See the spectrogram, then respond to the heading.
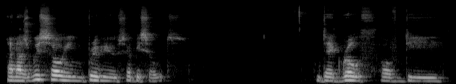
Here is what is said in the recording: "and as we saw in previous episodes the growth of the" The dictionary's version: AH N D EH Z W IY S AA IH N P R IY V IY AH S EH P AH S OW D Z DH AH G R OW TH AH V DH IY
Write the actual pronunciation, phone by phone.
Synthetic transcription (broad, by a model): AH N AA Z W IY S AA IH N P R IY V IY AH S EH P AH S OW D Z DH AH G R OW TH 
